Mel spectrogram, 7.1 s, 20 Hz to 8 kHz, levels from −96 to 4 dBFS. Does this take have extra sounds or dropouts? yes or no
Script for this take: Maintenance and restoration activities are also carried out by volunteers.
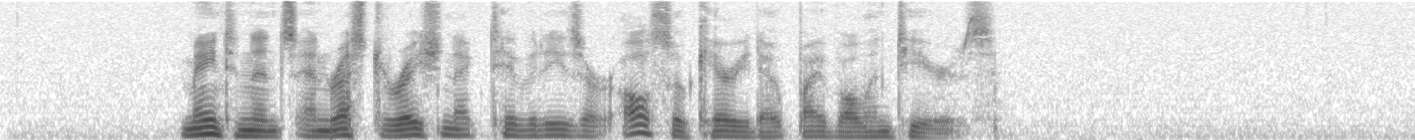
no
